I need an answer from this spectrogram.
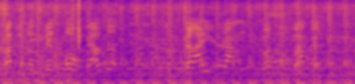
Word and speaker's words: Cai Rang: the biggest bustle market of Mekong Delta, the Cai Rang bustle market.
